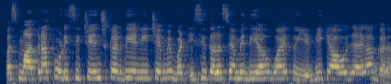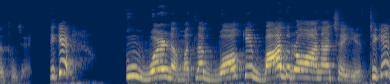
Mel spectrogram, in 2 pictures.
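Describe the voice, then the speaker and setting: A woman teacher talks through a recorded lesson at a steady, patient pace. She speaks in a high voice and checks in with her students again and again as she goes. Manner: explains step by step, repeating "ठीक है" as a check-in. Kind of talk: classroom-style video lesson.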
